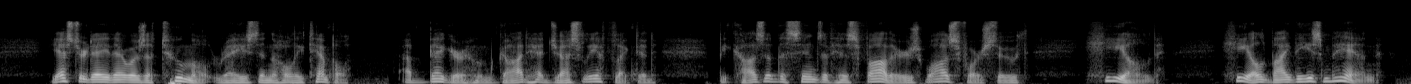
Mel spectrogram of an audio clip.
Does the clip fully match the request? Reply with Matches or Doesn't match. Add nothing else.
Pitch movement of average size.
Doesn't match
